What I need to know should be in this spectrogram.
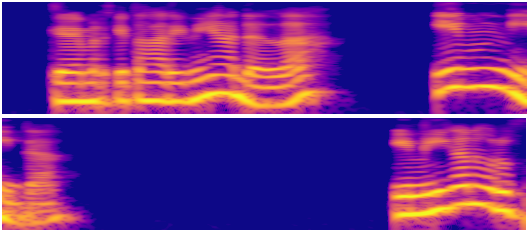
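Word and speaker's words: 입니다: Contohnya kalau aku bacanya kayak gini doang, maka bacanya ibnida. Hm. Ibnida. Tapi kalau misalkan aku sesuai aturan, dia kan dibacanya M nih. Heeh. Heeh. Maka imnida. Imnida. Beda kan? Nida sama imnida. He. Nah, makanya dibacanya imnida ya.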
